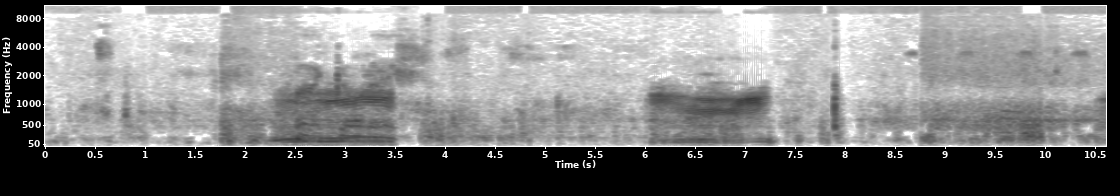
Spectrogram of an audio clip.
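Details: Lions, a family joined by the male, struggling to take down a very large buffalo bull; two drawn-out, deep harmonic growling roars of one to one and a half seconds each, separated by a pause, over rustling and faint background noise.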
